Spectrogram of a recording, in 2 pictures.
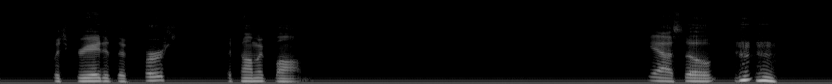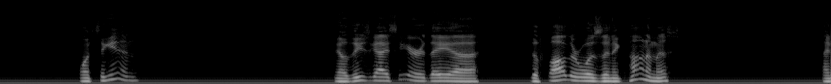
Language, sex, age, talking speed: English, male, 40-59, 85 wpm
